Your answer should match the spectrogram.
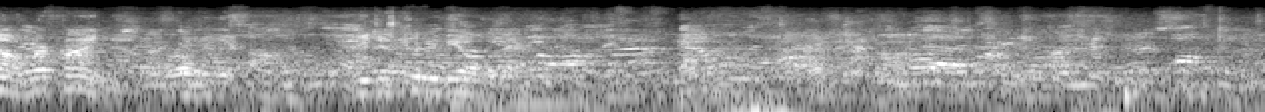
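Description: Indistinct chatter of several voices in a bowling alley, with no clear words.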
